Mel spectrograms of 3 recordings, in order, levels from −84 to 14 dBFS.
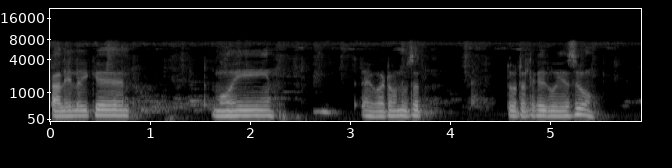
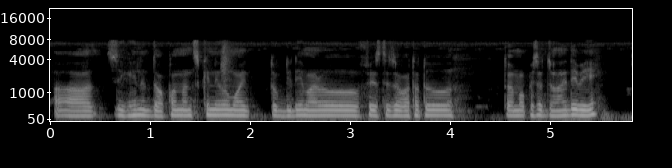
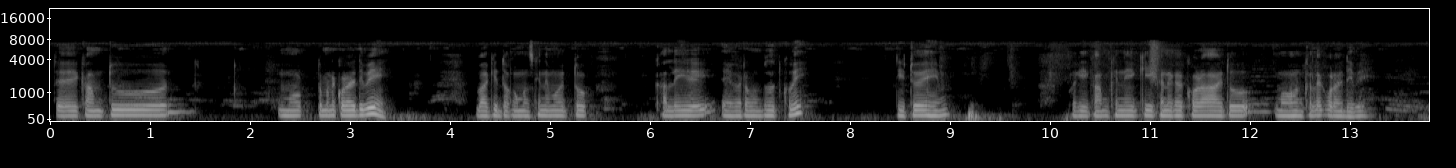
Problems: none marked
